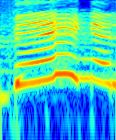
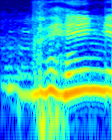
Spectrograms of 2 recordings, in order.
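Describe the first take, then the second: First: It is said in a harsh, scolding voice. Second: It is said in a soft, gentle voice.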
